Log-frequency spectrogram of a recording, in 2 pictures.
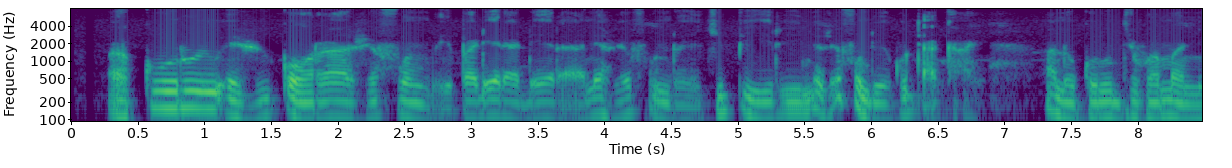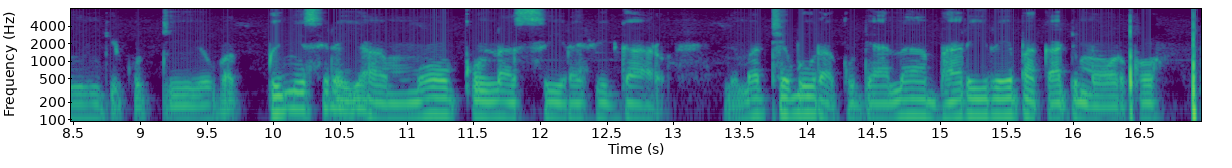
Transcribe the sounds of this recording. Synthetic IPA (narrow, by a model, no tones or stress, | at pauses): ma̰kurue̞ʐiko̞ɾaʐe̞fundo̰jepaɗe̞ɾaɗe̞ɾa̰ne̞ʐe̞fundoje̞t͡ʃipirḭne̞ʐe̞fundoje̞kutʼa̰kʰaji | ano̞kuɾud͡zirwamaniŋɡikutiʋa̰ɡ͡bʱiɲisiɾḛjamokunasiɾaʐiɡʱaro̞̰ | ne̞̰matʰeɓuɾakutianabʱaɾire̞pakatimoːrko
